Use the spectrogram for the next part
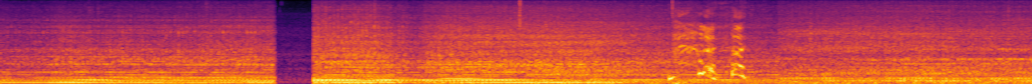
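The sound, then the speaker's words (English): A lawn mower engine drones steadily and loudly while mowing a lawn, cutting out for a split second early on before resuming, with a brief voice-like sound rising over it near the end. “This is if you forgot your lawnmower, dude.”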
